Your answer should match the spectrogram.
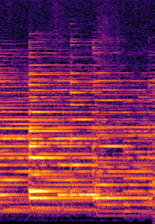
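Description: Piano playing slow, sustained chords, with a new chord struck about half a second in and left to fade.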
